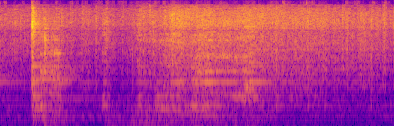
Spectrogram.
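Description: Vermicelli and sprouted beans are stirred in a pan, a soft frying sizzle under scraping, with a sharp utensil tap at the start, fairly quiet and close, without speech.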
